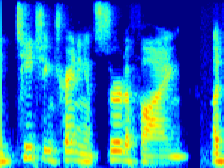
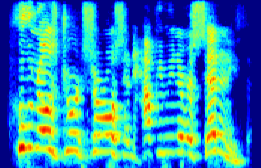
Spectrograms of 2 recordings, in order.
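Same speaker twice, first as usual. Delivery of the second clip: very high, fast, shrill scream; 12 semitones higher, 8 dB louder than usual. Speaker retells someone in a dead-quiet room, retelling someone screaming out. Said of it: "Somebody screams out".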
